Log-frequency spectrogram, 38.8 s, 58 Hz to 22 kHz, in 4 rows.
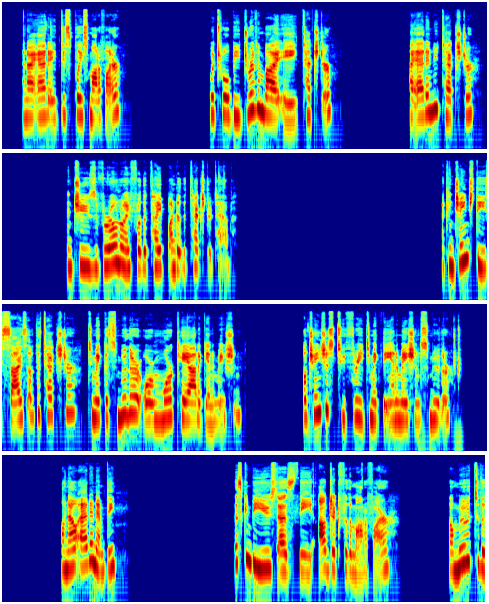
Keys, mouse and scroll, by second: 27.8 KP_3, 29.6 click, 30.3 shift+a, 32.1 click.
